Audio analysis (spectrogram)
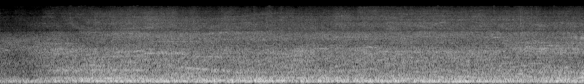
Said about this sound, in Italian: visto che siamo a Chiabara, non può mancare un giretto veloce in una sala di pacinco. Vorrei ricordarvi il rumore che c'è.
